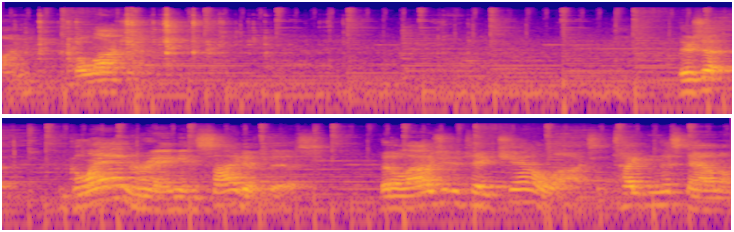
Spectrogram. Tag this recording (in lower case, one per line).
speech
music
